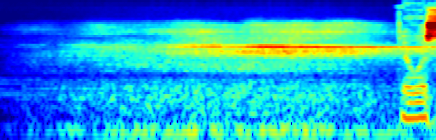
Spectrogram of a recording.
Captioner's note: plane landing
